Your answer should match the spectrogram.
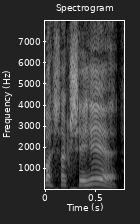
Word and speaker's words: Başakşehir: It's Istanbul Başakşehir.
